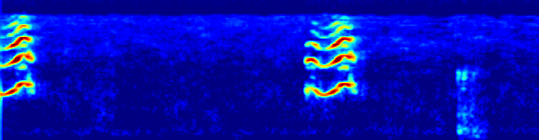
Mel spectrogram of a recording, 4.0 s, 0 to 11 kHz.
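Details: Female tawny owl at a nest box before dawn, 26 March 2014, calling for half a minute as the male arrives with a crumpled frog. Two wavering, nasal calls come about two seconds apart, followed by a soft dull bump.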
